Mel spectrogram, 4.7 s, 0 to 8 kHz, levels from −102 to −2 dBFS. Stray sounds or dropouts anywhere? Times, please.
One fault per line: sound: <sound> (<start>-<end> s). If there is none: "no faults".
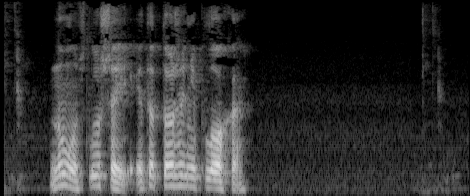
no faults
